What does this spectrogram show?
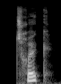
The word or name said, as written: tryg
